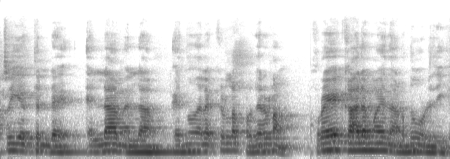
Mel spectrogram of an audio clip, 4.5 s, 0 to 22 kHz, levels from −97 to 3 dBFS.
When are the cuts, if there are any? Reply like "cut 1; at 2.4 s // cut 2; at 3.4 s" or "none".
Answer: cut 1; at 3.1 s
